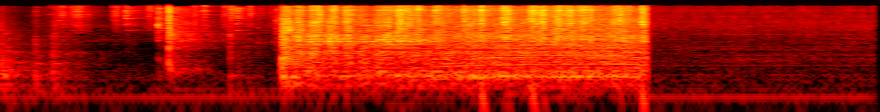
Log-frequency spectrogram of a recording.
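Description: Indian electric mixer grinder running in one short burst of about two seconds, then cutting off abruptly. A few light knocks of the jar being seated on the base come first.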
